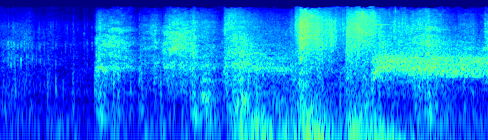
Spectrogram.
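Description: A blade strikes a creature with heavy thuds.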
